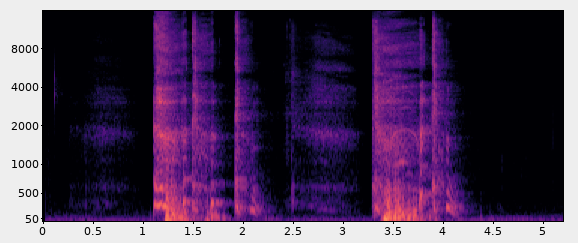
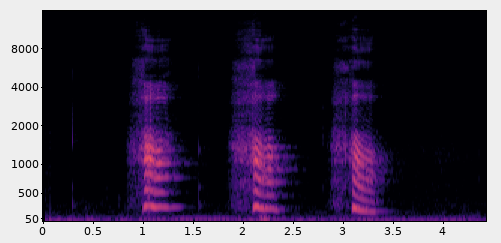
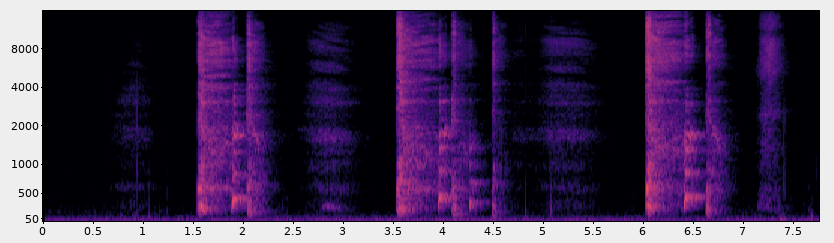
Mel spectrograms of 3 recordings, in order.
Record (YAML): cough_length: 5.2 s
cough_amplitude: 10604
cough_signal_mean_std_ratio: 0.39
exhalation_length: 4.4 s
exhalation_amplitude: 3591
exhalation_signal_mean_std_ratio: 0.38
three_cough_length: 7.8 s
three_cough_amplitude: 7680
three_cough_signal_mean_std_ratio: 0.41
survey_phase: beta (2021-08-13 to 2022-03-07)
age: 45-64
gender: Female
wearing_mask: 'No'
symptom_cough_any: true
symptom_runny_or_blocked_nose: true
symptom_shortness_of_breath: true
symptom_sore_throat: true
symptom_abdominal_pain: true
symptom_fatigue: true
symptom_fever_high_temperature: true
symptom_headache: true
symptom_onset: 3 days
smoker_status: Current smoker (1 to 10 cigarettes per day)
respiratory_condition_asthma: false
respiratory_condition_other: true
recruitment_source: Test and Trace
submission_delay: 2 days
covid_test_result: Negative
covid_test_method: RT-qPCR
